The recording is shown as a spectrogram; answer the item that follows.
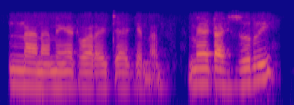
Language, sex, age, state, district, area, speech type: Kashmiri, male, 18-30, Jammu and Kashmir, Ganderbal, rural, conversation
